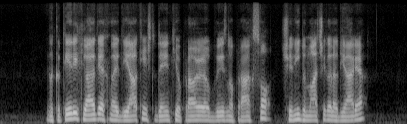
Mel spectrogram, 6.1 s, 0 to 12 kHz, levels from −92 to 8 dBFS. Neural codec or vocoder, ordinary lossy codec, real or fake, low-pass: codec, 44.1 kHz, 2.6 kbps, SNAC; none; fake; 10.8 kHz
